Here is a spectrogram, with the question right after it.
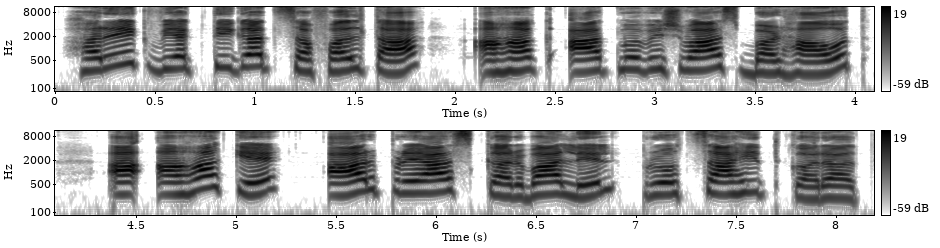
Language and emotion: Maithili, neutral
